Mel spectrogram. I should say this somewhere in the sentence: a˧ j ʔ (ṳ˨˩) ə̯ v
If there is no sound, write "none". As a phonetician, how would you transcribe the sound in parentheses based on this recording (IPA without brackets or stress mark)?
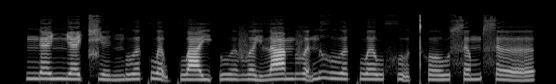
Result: ṳ˨˩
